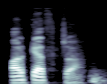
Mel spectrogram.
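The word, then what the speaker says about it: orchestra: जब किसी शब्द के बीच में, जब किसी शब्द के बीच में CH आ जाए तो मैक्सिमम टाइम CH का उच्चारण क होगा, मैक्सिमम टाइम।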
